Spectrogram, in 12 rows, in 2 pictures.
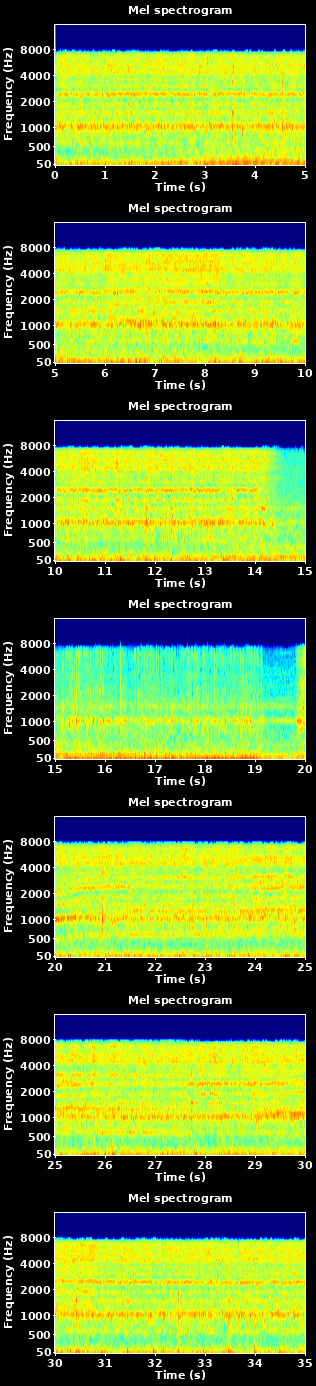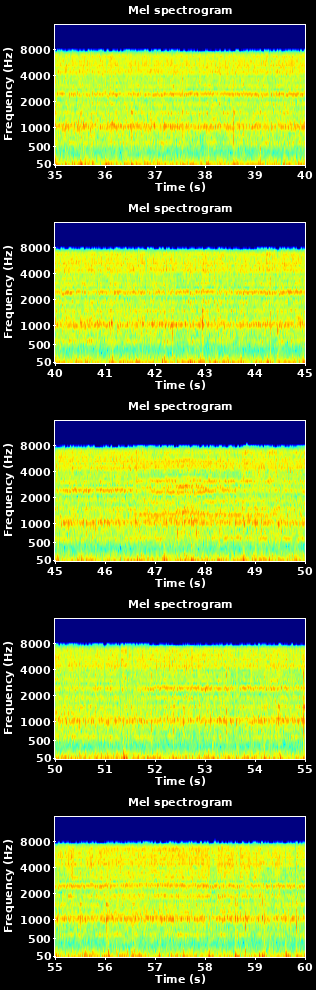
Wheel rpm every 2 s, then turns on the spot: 160, 160, 160, 160, 160, 160, 160, 60, 30, 30, 110, 160, 160, 160, 160, 160, 160, 160, 160, 160, 160, 160, 160, 160, 160, 160, 160, 160, 160, 160.
14-20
